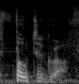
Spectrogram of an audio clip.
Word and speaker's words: photograph: falls on different syllables think about the word photograph rings there the stress is on the first syllable just like in Hungarian but when we look at the word for the person who took the photograph then the stress moves our photographer took a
